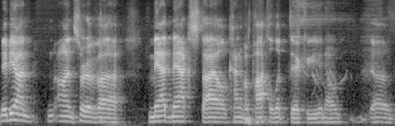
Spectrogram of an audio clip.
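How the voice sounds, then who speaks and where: With an American accent, a man speaks at a very slow pace in a medium pitch, his intonation fairly even. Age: 60s. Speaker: jazz musician. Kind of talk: casual chat.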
